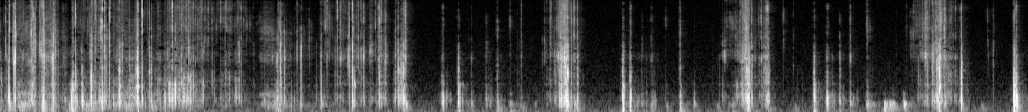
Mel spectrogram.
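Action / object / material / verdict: scrape / thin plastic wrap stretched over a microphone head / plastic film / none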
